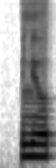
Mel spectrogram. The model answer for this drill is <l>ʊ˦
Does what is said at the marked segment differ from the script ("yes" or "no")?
yes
